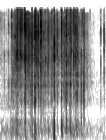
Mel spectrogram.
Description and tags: Made with and egg :D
